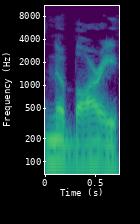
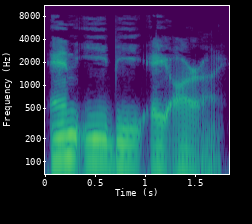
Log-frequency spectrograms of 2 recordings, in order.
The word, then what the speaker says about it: Nebari: Was this Nobari thing the source mentions? It's spelled Nebari. Right, Nobari.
